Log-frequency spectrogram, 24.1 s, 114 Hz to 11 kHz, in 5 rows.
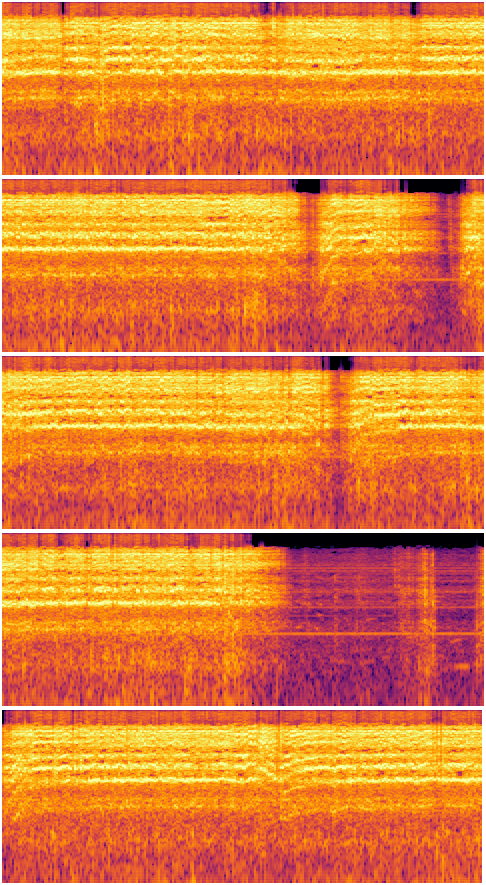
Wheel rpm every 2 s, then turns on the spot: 210, 220, 230, 200, 80, 220, 170, 230, 120, 30, 220, 220.
none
